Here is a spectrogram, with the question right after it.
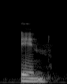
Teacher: we've got a short e and then that n which happens up in the nose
